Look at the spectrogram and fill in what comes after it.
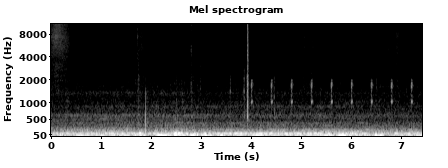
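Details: Nissan X-Trail e-Power: deep steady engine rumble with a faint even tick about two or three times a second; loud, rough, abnormal engine noise, cause unknown.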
